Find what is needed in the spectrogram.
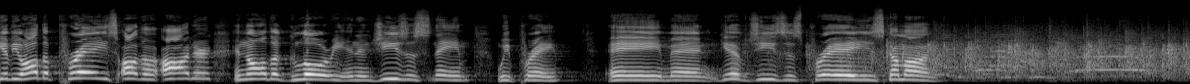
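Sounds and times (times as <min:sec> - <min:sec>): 
speech: 0:00.0 - 0:09.6
church congregation clapping during a worship service: 0:08.0 - 0:11.8.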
